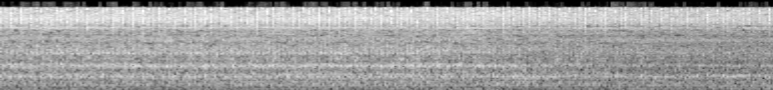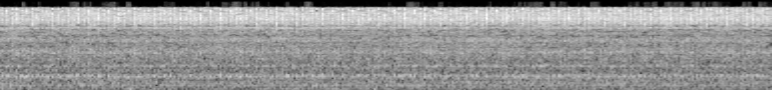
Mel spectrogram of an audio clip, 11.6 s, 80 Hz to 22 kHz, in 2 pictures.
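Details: Opel Z18XE petrol engine with a Siemens Simtec 71.6 ECU: uneven stumbling idle from a misfire caused by a defective engine computer.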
